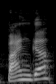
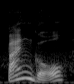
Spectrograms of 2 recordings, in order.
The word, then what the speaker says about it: Bangor: the city of Bangor spelled identically but pronounced slightly differently Northern Ireland's Banger and Wells is Bangor are the only two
